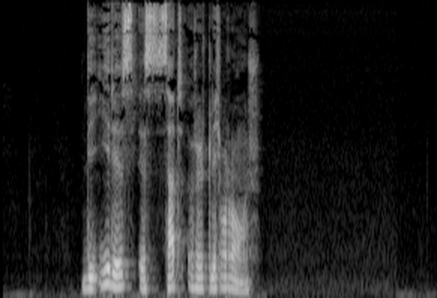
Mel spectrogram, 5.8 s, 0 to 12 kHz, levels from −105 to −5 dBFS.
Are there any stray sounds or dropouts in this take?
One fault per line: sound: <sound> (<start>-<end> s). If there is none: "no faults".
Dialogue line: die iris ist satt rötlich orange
no faults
